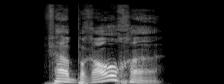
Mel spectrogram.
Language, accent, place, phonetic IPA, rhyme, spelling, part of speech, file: German, Germany, Berlin, [fɛɐ̯ˈbʁaʊ̯xə], -aʊ̯xə, verbrauche, verb, De-verbrauche.ogg
- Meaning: inflection of verbrauchen: 1. first-person singular present 2. first/third-person singular subjunctive I 3. singular imperative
